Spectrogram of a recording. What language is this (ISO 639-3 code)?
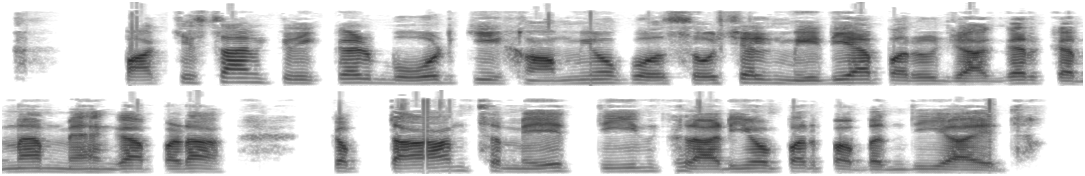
urd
